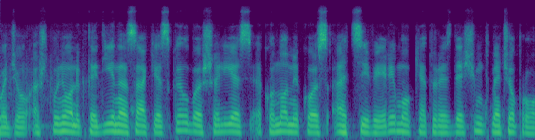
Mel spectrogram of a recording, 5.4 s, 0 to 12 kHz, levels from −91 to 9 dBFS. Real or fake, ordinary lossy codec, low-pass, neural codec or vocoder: fake; Opus, 16 kbps; 7.2 kHz; codec, 16 kHz, 4 kbps, FunCodec, trained on Chinese and English, 50 frames a second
